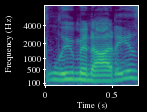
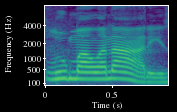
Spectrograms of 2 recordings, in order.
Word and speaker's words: Lou Malnati's: you to the background are you sure it's not pronounced Illuminati's though Lou malnaties there's I think you're making up blue molinati's okay I'm the Italian here all right it's Lou Malnati's huh okay okay got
